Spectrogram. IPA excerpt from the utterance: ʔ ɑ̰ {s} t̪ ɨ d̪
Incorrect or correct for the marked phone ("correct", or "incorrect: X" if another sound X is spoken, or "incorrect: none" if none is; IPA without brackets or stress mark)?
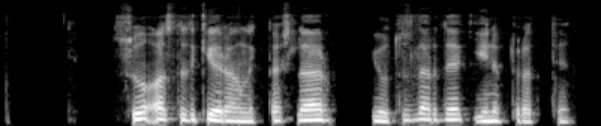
correct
